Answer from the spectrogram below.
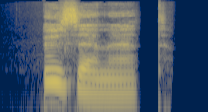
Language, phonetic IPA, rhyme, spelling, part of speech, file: Hungarian, [ˈyzɛnɛt], -ɛt, üzenet, noun, Hu-üzenet.ogg
- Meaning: message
